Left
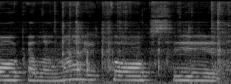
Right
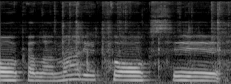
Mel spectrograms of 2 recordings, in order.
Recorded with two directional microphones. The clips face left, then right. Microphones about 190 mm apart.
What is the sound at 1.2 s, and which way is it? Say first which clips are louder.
Speech: right 11 dB; 90° right.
